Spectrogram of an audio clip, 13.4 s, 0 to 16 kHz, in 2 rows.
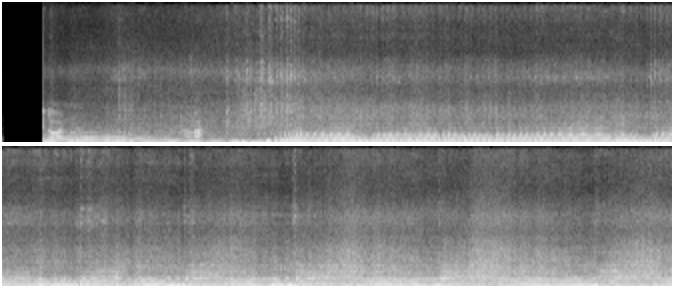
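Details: Suzuki Satria FU 150, before porting and valve rework, slow to gain rpm. Repeated blips where the pitch climbs lazily and never screams at the top; valve shims were later found uneven in thickness and all replaced.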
